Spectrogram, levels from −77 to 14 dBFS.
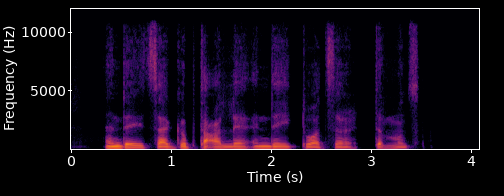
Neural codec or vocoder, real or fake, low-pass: codec, 16 kHz in and 24 kHz out, 0.9 kbps, LongCat-Audio-Codec, fine tuned four codebook decoder; fake; 10.8 kHz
